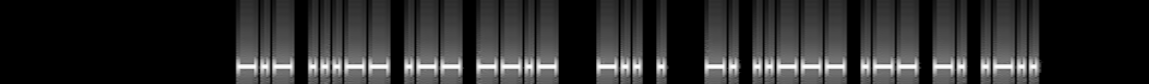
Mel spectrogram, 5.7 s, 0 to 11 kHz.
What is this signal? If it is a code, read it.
Morse code, heard as a keyed tone, about 40 wpm, 700 Hz. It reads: K3WQ DE N2WNL
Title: USA Callsign DE Callsign 40wpm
